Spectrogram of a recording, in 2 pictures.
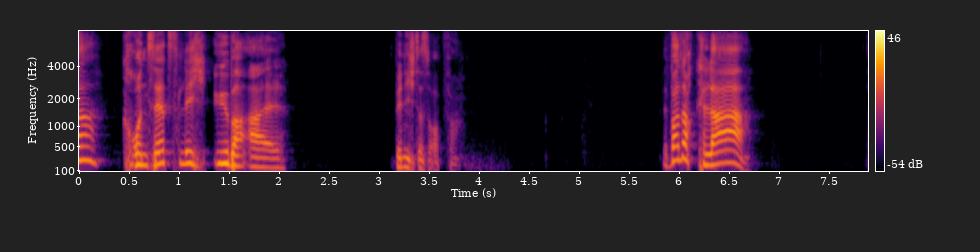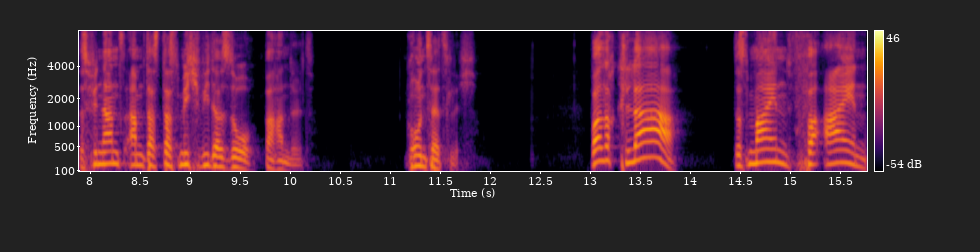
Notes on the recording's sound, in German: Sonntagspredigt aus dem Standort Bochum.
